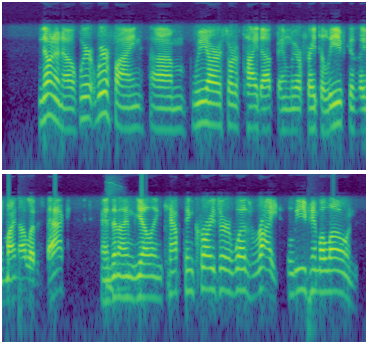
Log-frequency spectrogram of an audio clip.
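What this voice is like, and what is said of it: Hoarse, strained voice. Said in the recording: “I'm losing my voice because I'm leaning over the side yelling”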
